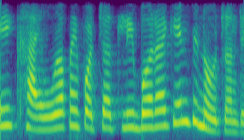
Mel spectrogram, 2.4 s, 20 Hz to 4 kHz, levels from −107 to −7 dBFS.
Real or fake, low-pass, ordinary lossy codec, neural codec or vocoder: fake; 3.6 kHz; none; codec, 16 kHz, 1 kbps, X-Codec, WavLM features, trained on Multilingual LibriSpeech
